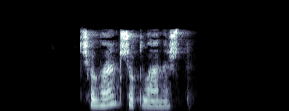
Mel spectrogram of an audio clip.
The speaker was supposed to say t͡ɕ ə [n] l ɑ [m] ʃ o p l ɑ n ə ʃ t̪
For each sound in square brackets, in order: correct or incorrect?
incorrect: none, incorrect: n

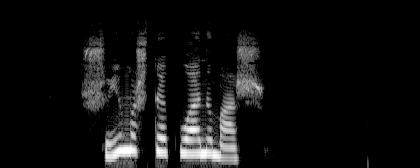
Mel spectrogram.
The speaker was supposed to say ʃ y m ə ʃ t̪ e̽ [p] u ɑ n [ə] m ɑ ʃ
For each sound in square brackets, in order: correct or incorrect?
incorrect: k, correct

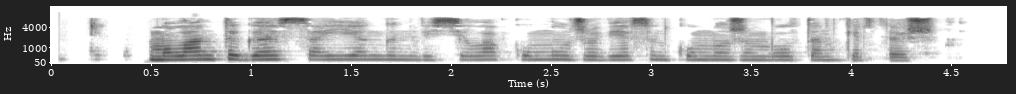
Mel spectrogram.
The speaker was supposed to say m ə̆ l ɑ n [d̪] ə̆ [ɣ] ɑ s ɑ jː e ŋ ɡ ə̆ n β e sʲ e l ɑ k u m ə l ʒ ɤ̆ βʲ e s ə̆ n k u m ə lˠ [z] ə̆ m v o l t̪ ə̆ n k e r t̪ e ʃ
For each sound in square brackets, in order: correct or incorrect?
incorrect: t̪, correct, incorrect: ʒ

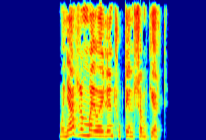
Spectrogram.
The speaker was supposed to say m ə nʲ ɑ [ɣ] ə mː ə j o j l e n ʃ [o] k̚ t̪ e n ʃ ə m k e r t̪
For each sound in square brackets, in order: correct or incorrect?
incorrect: ʒ, incorrect: u

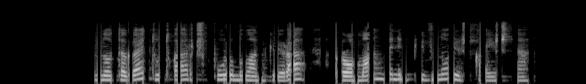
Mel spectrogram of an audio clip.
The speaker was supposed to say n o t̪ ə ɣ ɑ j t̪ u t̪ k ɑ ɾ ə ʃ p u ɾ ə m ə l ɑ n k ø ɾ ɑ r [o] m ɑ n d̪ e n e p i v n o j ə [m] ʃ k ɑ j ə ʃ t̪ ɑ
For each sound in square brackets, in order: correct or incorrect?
correct, incorrect: none

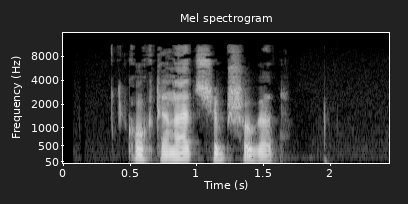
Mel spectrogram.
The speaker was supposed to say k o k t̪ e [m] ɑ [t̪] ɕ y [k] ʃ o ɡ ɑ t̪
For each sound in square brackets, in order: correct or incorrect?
incorrect: n, correct, incorrect: p

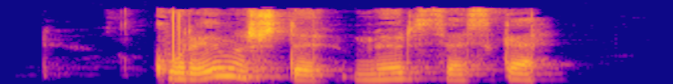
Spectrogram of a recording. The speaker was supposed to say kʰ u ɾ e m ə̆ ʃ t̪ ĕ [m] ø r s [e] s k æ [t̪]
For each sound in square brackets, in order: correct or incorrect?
correct, incorrect: æ, incorrect: none

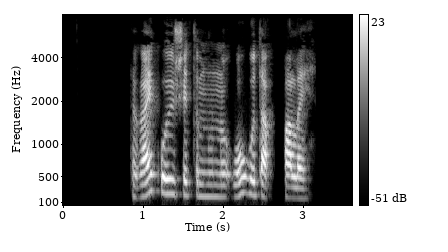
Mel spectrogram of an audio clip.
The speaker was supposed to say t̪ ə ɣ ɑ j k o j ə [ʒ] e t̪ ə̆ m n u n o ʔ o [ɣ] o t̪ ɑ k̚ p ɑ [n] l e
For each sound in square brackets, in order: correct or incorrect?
incorrect: ʃ, correct, incorrect: none

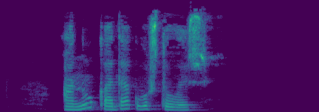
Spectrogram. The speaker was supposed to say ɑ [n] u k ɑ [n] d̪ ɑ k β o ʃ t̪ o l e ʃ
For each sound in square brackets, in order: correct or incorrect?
correct, incorrect: none

